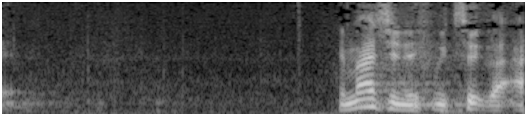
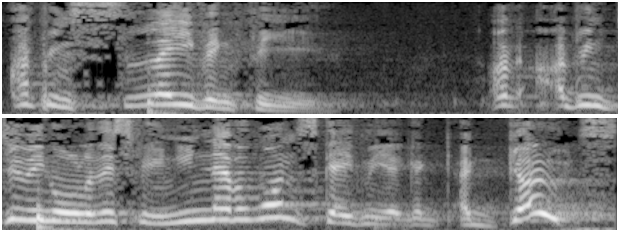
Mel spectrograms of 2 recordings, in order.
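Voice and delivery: high, loud aggrieved whine; whining older son; 9 semitones higher, 6 dB louder than usual. Retold or imitated. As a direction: play the resentful son griping to his father. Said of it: "the older son was saying".

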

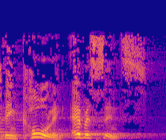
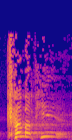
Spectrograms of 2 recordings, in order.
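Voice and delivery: heavenly summons; 8 semitones higher than usual. Acted. Acts out trumpet-like voice from heaven.

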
